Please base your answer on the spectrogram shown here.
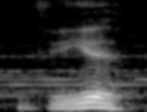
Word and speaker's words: vieux: شاب jeune jeune ضده عجوز vieux vieux. كذلك x لا يتم نطقها vieux.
